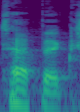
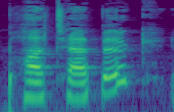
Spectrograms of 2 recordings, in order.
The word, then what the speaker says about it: Teppic: Also, this is where we, like, see, like, he tells, like, this teacher his name, with, like, the weird fucking silent P at the beginning. And he's like, I can't pronounce that. It's just Tepic. Shut up. – Tepic, yeah. And the master's like, Patepic? And he's like, no, Patepic. And he's like, okay, Tepic. – Yeah. – And Tepic's like, that's what I said, but also I know the P is missing.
